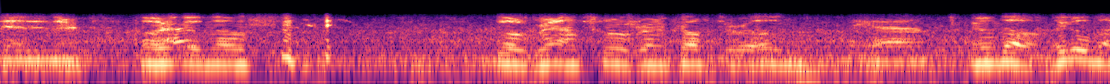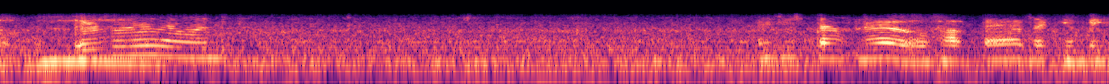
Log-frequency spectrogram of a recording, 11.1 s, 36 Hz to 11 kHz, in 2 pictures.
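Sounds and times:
vehicle engine and tyre noise: 0.0 - 11.0.

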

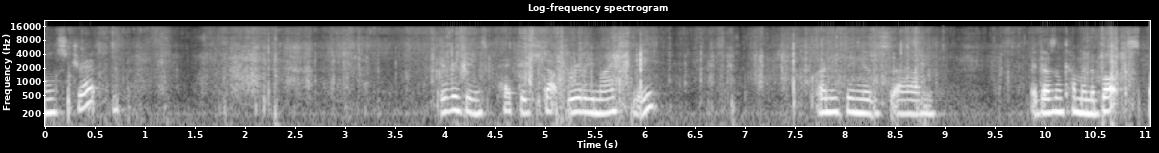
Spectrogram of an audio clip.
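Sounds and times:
packing wrap rustling: 0.0 - 11.0.

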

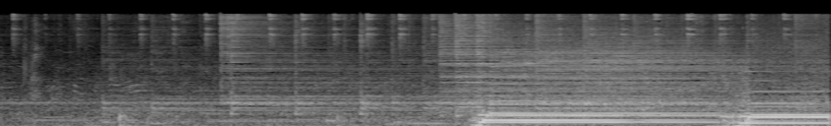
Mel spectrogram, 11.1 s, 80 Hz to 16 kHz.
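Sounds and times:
drum kit hi-hat and cymbal: 1.1 - 11.0
bass guitar: 6.3 - 11.0
electric guitar: 6.3 - 11.0.

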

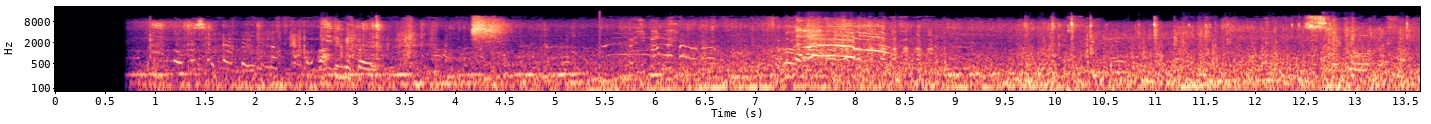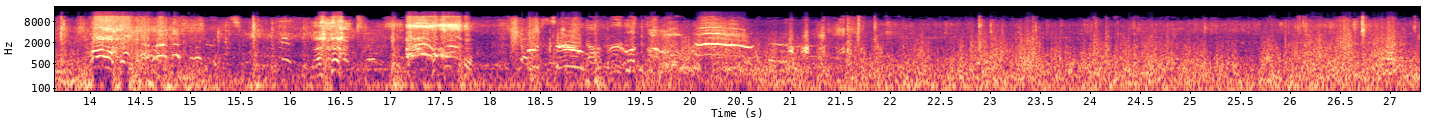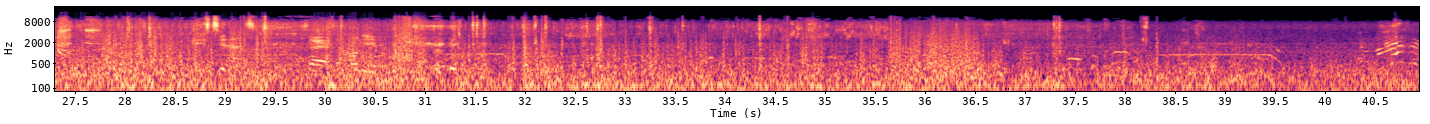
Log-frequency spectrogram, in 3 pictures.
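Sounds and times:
roller coaster rumbling on track: 0.7 - 40.9
wind on microphone: 0.7 - 40.9.

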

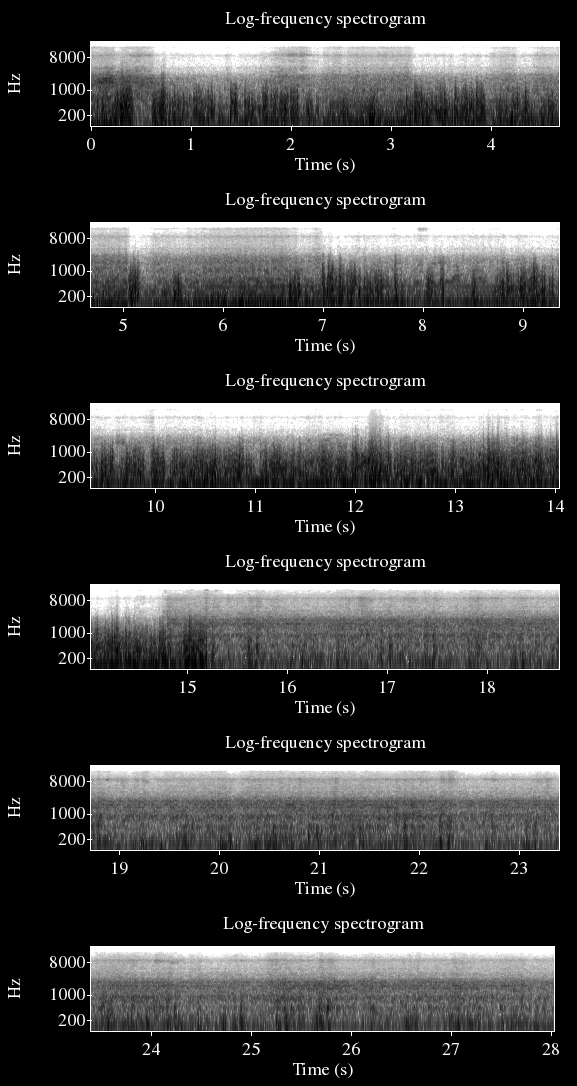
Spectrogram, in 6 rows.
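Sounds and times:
train rumble inside carriage: 0.0 - 28.0.

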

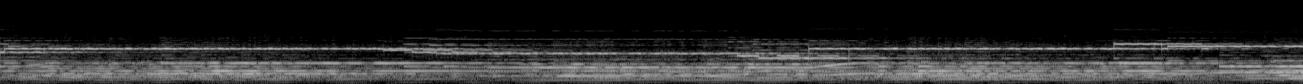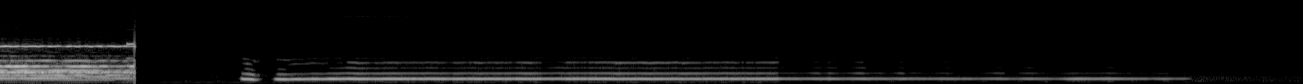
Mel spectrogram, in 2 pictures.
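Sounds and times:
person chanting om: 0.0 - 11.0, 15.4 - 25.0.

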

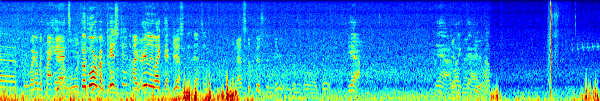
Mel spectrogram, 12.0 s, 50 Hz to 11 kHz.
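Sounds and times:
golf club striking ball: 10.9 - 11.3.

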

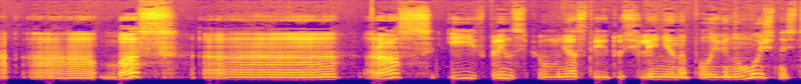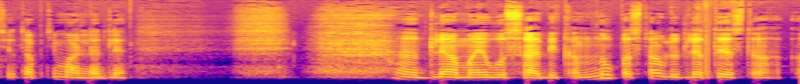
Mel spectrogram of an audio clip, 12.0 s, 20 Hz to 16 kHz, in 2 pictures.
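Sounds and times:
man speaking: 0.0 - 7.0, 8.9 - 12.0
man breathing faintly: 7.0 - 9.0.

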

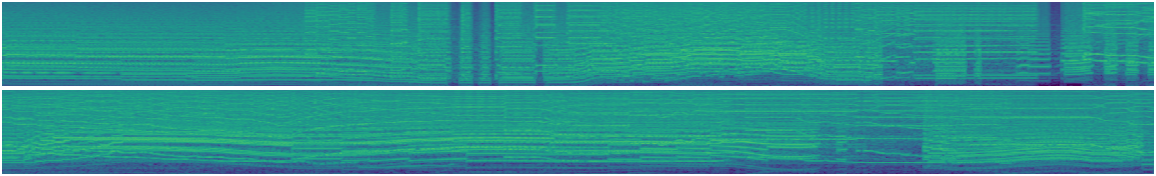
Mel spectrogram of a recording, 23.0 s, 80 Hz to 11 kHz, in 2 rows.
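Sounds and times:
electronic siren-like sweeping tones: 0.0 - 23.0.

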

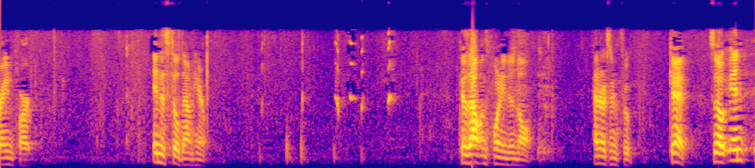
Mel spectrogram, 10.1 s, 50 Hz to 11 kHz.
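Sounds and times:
marker squeaking on whiteboard: 3.4 - 5.4.

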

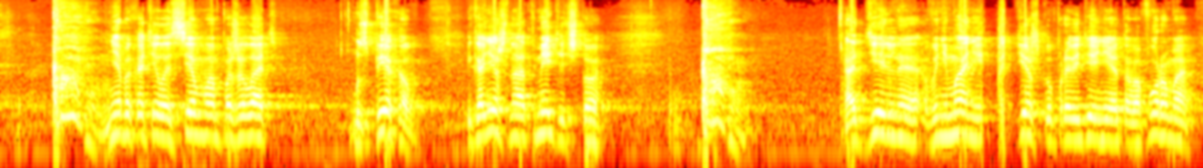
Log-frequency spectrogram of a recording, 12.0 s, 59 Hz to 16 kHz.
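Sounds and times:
man coughing: 0.5 - 1.1, 7.0 - 7.6.

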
